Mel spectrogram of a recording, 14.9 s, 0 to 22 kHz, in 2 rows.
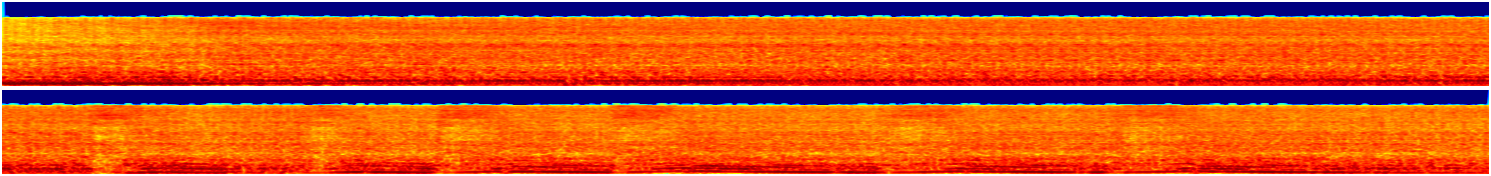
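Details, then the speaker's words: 1959 Chevrolet Apache engine, first start after sitting off the road since 1990: revs up and down unevenly in heavy laboured surges, with blow-by, oil smell and water from the exhaust; rings suspected unseated, engine may be toast. "Working hard. Yeah, I got a good idea that this one's going to be toast before it's over."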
